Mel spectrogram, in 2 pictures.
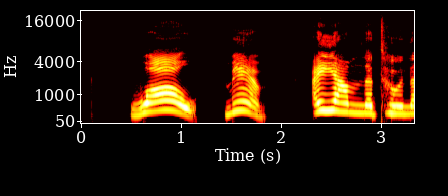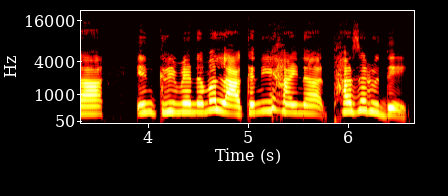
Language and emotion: Manipuri, surprised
